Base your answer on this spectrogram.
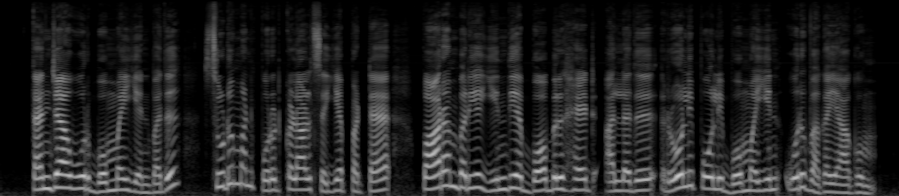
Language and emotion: Tamil, neutral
